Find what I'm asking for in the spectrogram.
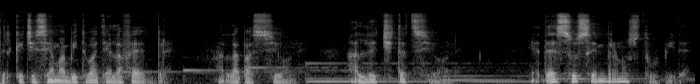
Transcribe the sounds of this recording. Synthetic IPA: perk̟et͡ʃːisjaːmoabit̪uaːt̪ialːafɛbːɾe | a̰lːʔapasːjo̰ːnea̰lːet͡ʃːi̥t̪at̪sːjo̰ːnɪea̰d̪ɛsːosɛmbɾanʊst̪ʰṵːpid̪e

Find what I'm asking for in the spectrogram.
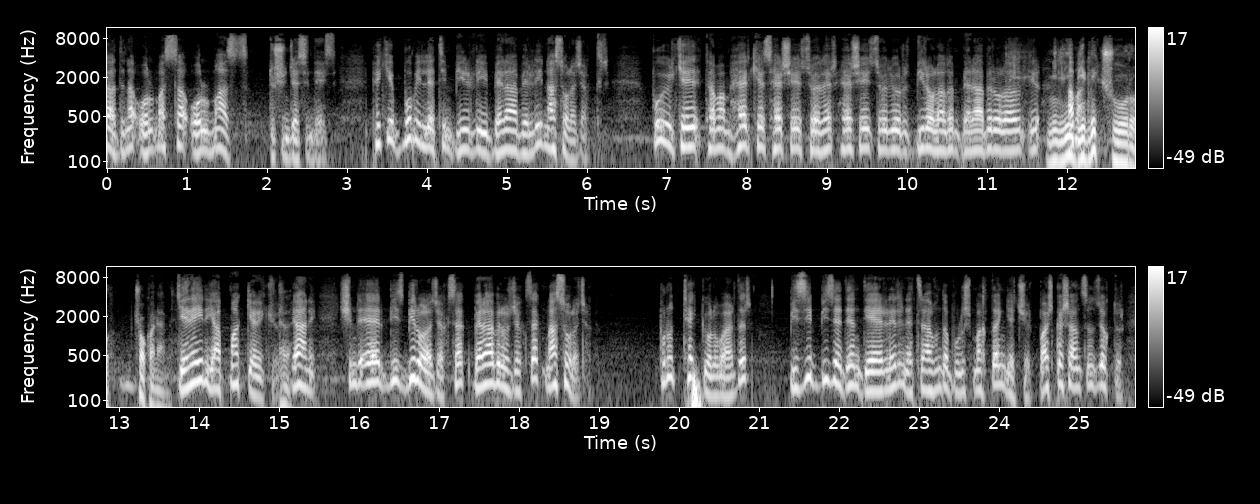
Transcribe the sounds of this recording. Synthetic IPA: ad̪ɯnaʔo̞lˠmasːaʔo̞lˠmaz̥ | d̪̥yʃynd͡ʒesind̪ejiz̥ | pʰecʰibumilʲːet̪ʰinbiɾlʲiibeɾaːbæɾlʲiːinasɯo̞lˠad͡ʒak̚t̪ʰɯ̥ɾ̥ | b̥uylʲcʰe̞jɛt̪ʰamamɦæɾcʰɛshæɾʃe̞jisø̞jlʲæɾ̥hæɾʃe̞jisø̞jlʲijo̞ɾuzbiɾo̞lˠalˠɯmbeɾaːbæɾo̞lˠalˠɯmiɾmilʲːiambiɾlʲicʃuːɾṵt͡ʃʰokø̰næ̰mlʲɪɟ̥e̞ɾe̞jinijap̚mak̚ɟe̞ɾecʰijo̞ɾjaːniʃimd̪iejæɾbizbiɾo̞lˠad͡ʒaksak̚beɾaːbæɾo̞lˠad͡ʒaksaknasɯo̞lˠa̰d͡ʒak̚ | b̥ununt̪ʰɛcjo̞lˠuva̰ɾd̪ɯɾ̥ | bizibize̞d̪ænd̪e̞jæɾlʲe̞ɾinɛt̪ɾaːfɯnd̪abulˠuʃmakt̪ʰanɟe̞t͡ʃʰijo̞ɾbaʃkaʃansɯnɯzjo̞k̚t̪ʰuɾ̥

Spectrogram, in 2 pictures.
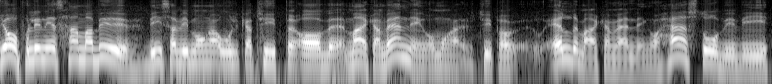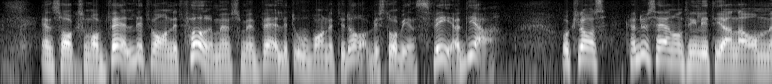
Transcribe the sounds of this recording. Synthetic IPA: jɑːpʰɔlɪneːshamːabʏviːsaɾvɪmɔŋːauːliːkat̪ʰyːpəɾavmaɾkanvɛnːɪŋɔmɔŋːat̪ʰyːpəɾavɛld̪ɾəmaɾkanvɛnːɪŋɔɦæːʂt̪oːɾvɪvɪ | ɛnsɑːksɔmvaɾvɛld̪ɪt̪vɑːnlɪɡ̚t̪fœɾmɛnsɔmæɾvɛld̪ɪt̪uːvɑːnlɪɡ̚t̪ɪd̪ɑ̰ːvɪst̪oːɾvɪɛnsveːd̪ja̰ | ɔkʰlɑːʂ | kʰand̪ɵsɛjːanɔnt̪ʰɪŋliːt̪əɡɾanːaɔm

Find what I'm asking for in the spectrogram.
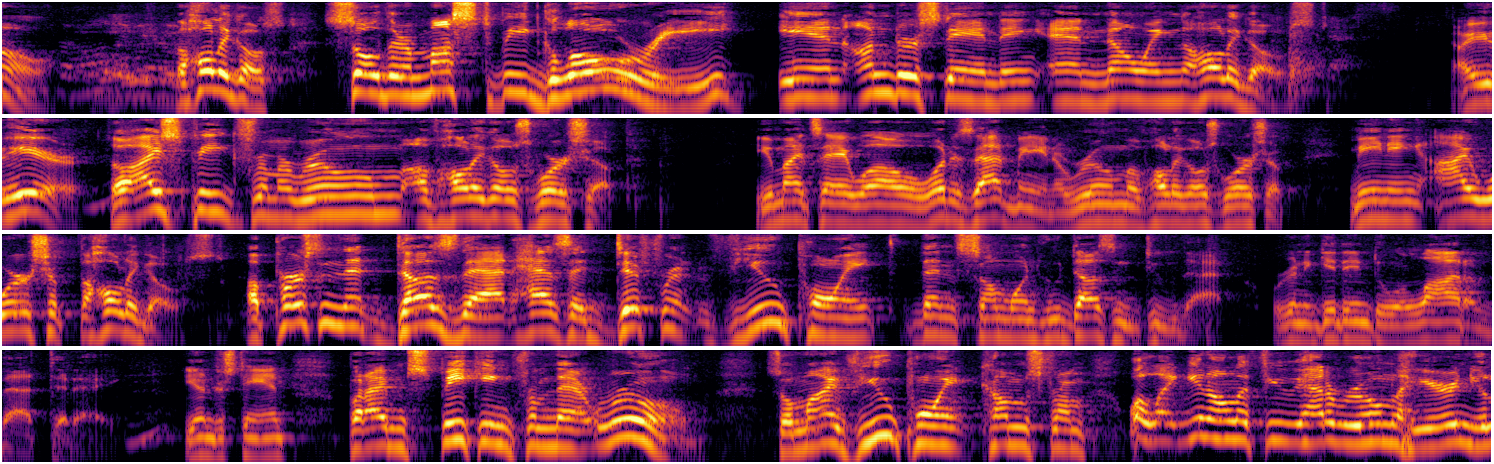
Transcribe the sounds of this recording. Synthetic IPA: ʊðəɦoʊlˠiɡoʊst | soʊðə˞mʌst̚b̥iɡloʊɹiɪ̃nʌ̃ndə˞stæ̃ndɪ̃ŋɨ̃nːoʊɪ̃ŋðəɦoʊlˠiɡoʊst | ʔə̰˞jɨhiɹsoʊaɪspikfɹʌ̃məɹũmʌv̥ɦoʊlˠiɡoʊst̚wɜ˞ʃɨ̰p | jɨmaɪtseɪwɛlˠwʌt̚d̥ʌzðɨt̚mḭ̃nɨ̰ɹũmʌv̥hoʊliɡoʊst̚wɜ˞ʃɨ̰p̚ | mĩnɪ̃ŋa̰ɪwɜ˞ʃɨp̚ðəɦoʊlˠiɡo̰ʊstəpʰɜ˞sɨ̃n̩ðɨt̚d̥ʌzðæt̚ɦɨzɨdɪfɹɨ̃ntvjʉpʰɔ̃ɪ̃nðɨ̃nsʌ̃mwʌ̃nɦudʌzn̩d̥ɨðæ̰t̚wɨ̰ɹɡʌnɨɡɛɾɪ̃ntuəlɔɾʌvðɨ̰tʰɨdḛɪjɨʌ̃ndə˞stæ̃nd̚ | b̥ʌɾaɪɨ̃mspikɪ̃ŋfɹʌ̃mðɨt̚ɹũm | soʊmaɪvjʉpʰɔ̃ɪ̃nkʰʌ̃mz̥fɹʌ̃mwʔɛlˠaɪkjɨñoʊɨfjɨːɾəɹũmhiɹɨ̃njɨ

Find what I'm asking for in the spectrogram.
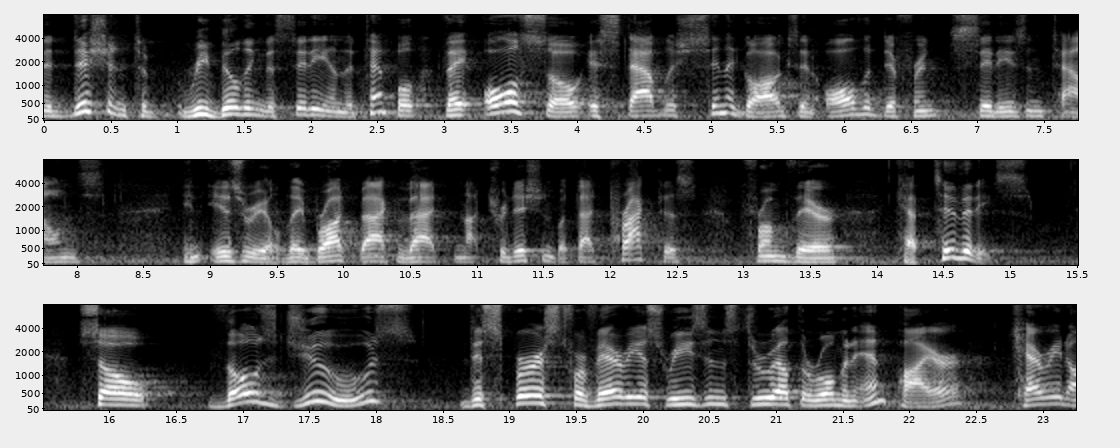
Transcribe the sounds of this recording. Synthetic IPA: ɨdɪʃɨ̃ntʰɨɹibɪlˠdɪ̃ŋðɨsɪɾiɨ̃nðɨtʰɛ̃mpl̩ˠðeɪɔlˠsoʊʔɨstæblɨʃsɪnɨɡɑɡzɨ̃nɔlˠðədɪfɹɨ̃ntsɪɾizɨ̃ntʰã̰ʊ̃nz | ɨ̃nɪzɹilˠðeɪbɹɔt̚b̥æk̚ðət̚nə̰tʰɹ̥ɨdɪʃn̩bʌt̪̚ðɨt̚pʰɹ̥æk̚tʰɨs | fɹʌ̃mðə˞kʰæ̰p̚tʰɪvɨɾḭz̥ | soʊ | ðoʊzd͡ʒʉz | dɨspɜ˞stfə˞vɛɹiɨsɹizɨ̃nz̥θɹʉaʊt̪̚ðəɹõʊ̃mɨ̃nɛ̃mpʰaɪə˞ | kʰɛɹiɾ

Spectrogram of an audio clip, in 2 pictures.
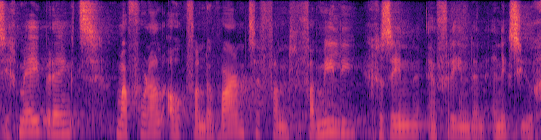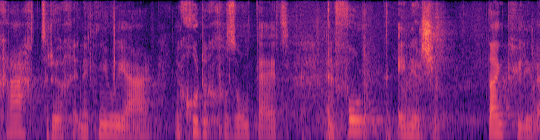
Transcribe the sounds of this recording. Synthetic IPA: zɪχmejbrɛŋkt | maːɹvoːɹɑlˠowkfɑndəʋɑɹmtʰəv̥ɑnfamiliχəzɪnɛnvrindənɛnɪksiyχraːχtərɵχɪnɦətniwəjaːɹ | ɪnχudəχəzɔntɦɛjt | ɛnfʊlˠenɛɹʒi | d̥ɑŋkjəliʋɛ

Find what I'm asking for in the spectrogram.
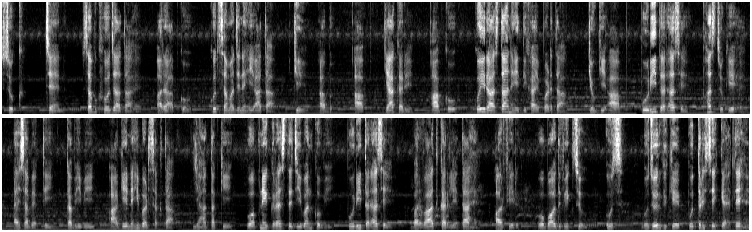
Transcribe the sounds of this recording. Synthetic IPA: sʊkʰ | t͡ʃɛːn | sɐbkʰod͡ʒaːt̪aɦɛː | ɔːɾaːpko | kʊt͡ʃʰsɐməd͡ʒʱnɐɦĩaːt̪a | ki | ɐb | aːp | kjaːkɐɾẽː | aːpko | koːiɾaːst̪anɐɦĩd̪ɪkʰaːipɐɽ̤t̪a | kjõːkiʔaːpː | uːɾit̪ɐɾəse | pʰɐ̃st͡ʃʊkeɦɛːɛːsaʋjɐk̚t̪ikɐbʱibʱiaːɡenɐɦĩbɐɽ̤sɐkt̪a | jɐɦãt̪ɐkːi | ʋoɐpneɡɾəst̪d͡ʒiːʋənkobʱipuːɾit̪ɐɾəɦse | bɐɾbaːd̪kɐɾleːt̪aɦɛ̃ː | ɔːɾfʰɪɾ | ʋobɔːt̪ʋɪksu | ʊs | bʊzʊɾɡkepʊt̪ɾsekɛɦt̪eɦɛ̃ː

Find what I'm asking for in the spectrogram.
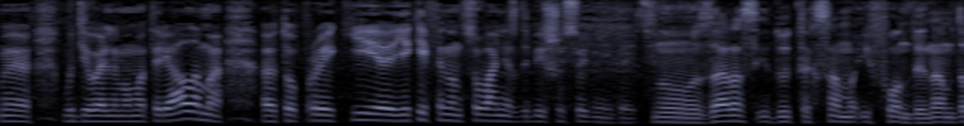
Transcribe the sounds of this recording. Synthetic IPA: mɪbʊdʲiʋɛlʲnɪmɪmɐt̪eɾʲɪalˠɐmɪt̪ɔpɾɔjɐkʲijɐkʲɛfʲinɐnsʊʋɑnʲːɐzd̪ɪbʲilʲʃɛsʲɔɦɔdʲnʲijid̪ɛt͡sʲːɐnuzɑɾɐsid̪ut̚ʲt̪ɑksɑmɔʔifond̪ɪnɑmd̪ɐ

